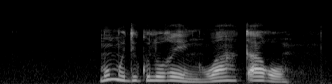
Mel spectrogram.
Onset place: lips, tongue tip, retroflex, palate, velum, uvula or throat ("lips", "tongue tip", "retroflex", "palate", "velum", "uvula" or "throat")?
lips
